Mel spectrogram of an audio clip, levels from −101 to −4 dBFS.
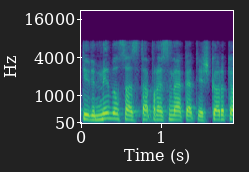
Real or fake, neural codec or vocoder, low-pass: fake; codec, 16 kHz, 1.1 kbps, Voila-Tokenizer; 7.2 kHz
